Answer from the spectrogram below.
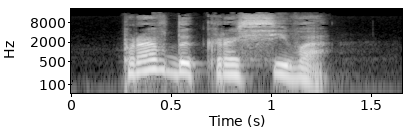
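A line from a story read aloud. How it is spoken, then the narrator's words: Hoarse with emotion. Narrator (Russian): Осипшим от волнения голосом выдавила я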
